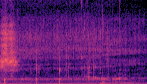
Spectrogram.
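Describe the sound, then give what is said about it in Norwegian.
Champagne from a freshly opened bottle fizzes in a glass, opening with a brief airy hiss and settling into scattered tiny pops and crackles, fairly quiet, with no voices. “Det er lyden av champagne.”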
